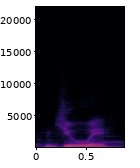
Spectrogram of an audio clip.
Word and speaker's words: Jue: वैसे होंगलॉन्ग है उस कंट्री का नाम, उसमें जिंजो एक सिटी है, वहाँ का गॉड सेंटिनल, एस स्पेलिंग में उसका सेंटिनल है जुए, JUE नाम है उसका, जुए।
